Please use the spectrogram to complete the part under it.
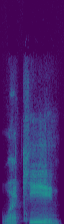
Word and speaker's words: Joaquin: Next bracket is Jason Statham and Joaquin Phoenix. Did I pronounce it right this time? All right, cool. Whew. Man, I know people call him Yo Quinn, or you know, somebody does.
